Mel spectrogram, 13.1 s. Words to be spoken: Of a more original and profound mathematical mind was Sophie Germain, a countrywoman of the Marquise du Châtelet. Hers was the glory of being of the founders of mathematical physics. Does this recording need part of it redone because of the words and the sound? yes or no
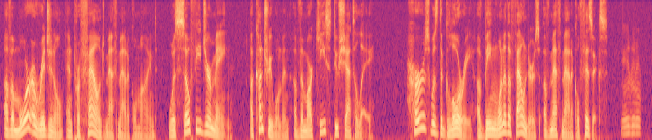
yes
